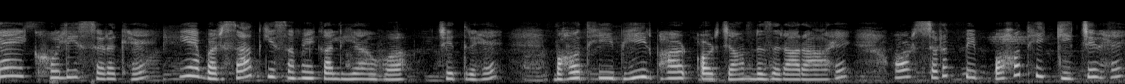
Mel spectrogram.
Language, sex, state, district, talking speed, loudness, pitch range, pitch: Angika, female, Bihar, Araria, 170 wpm, -23 LUFS, 245-330 Hz, 275 Hz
